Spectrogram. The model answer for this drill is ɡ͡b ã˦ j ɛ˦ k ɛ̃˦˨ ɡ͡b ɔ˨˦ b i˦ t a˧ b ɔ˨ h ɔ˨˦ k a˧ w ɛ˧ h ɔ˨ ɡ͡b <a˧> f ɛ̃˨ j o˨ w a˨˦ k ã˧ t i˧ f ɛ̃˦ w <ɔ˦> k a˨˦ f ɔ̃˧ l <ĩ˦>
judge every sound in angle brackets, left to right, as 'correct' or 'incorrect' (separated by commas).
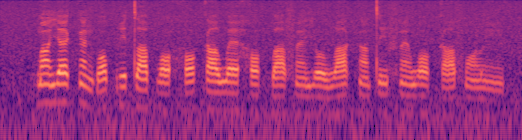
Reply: incorrect, incorrect, incorrect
